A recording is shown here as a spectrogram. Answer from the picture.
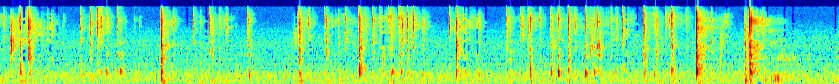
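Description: Typing on a computer keyboard: quick, irregular keystrokes as a name and an email address are entered, with a couple of louder clicks near the end.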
